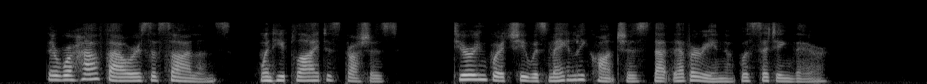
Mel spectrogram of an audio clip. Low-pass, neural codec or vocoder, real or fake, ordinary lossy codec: 7.2 kHz; codec, 16 kHz in and 24 kHz out, 0.6 kbps, FocalCodec, streaming, 2048 codes; fake; AAC, 32 kbps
